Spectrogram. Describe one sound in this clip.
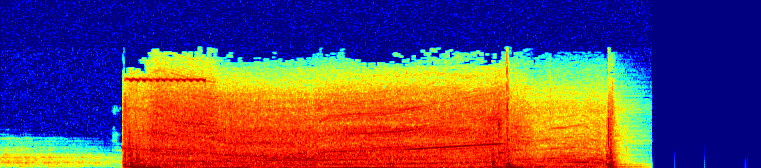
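A spaceship engine hums and roars.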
